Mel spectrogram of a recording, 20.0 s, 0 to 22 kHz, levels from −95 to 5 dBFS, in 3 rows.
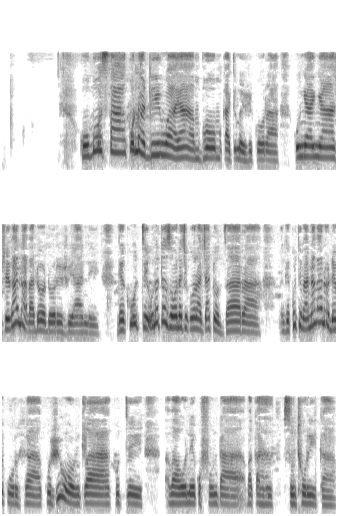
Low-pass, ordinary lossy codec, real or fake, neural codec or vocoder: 7.2 kHz; MP3, 48 kbps; fake; vocoder, 24 kHz, 100 mel bands, Vocos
